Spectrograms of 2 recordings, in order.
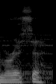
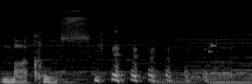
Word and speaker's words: Marus: done it without you Marissa my name is pronounced marus nice try th General Goldwin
